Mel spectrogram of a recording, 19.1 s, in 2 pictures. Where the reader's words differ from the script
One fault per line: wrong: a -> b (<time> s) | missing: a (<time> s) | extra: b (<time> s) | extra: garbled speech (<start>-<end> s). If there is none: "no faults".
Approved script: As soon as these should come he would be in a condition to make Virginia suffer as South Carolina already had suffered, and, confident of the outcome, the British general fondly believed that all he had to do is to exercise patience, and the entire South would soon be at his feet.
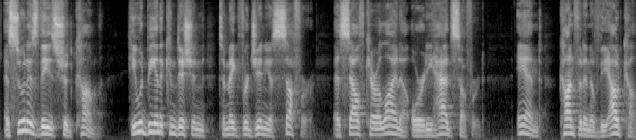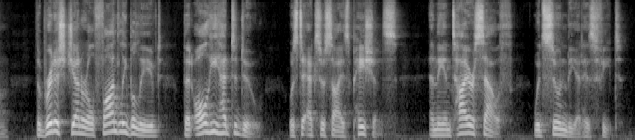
wrong: is -> was (13.9 s)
